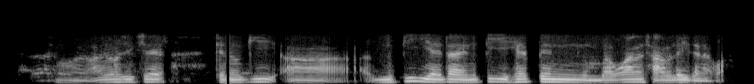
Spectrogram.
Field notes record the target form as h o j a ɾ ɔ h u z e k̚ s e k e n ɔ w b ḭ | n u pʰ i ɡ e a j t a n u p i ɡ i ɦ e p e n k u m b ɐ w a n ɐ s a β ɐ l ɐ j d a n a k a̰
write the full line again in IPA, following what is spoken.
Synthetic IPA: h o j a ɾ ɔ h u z i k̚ s e k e n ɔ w ɡ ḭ | n u p i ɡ i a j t a n u p i ɡ i ɦ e p e n ɡ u m b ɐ w a n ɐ s a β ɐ l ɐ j d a n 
